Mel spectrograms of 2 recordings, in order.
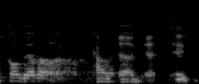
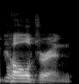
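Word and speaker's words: Calderón: co-moderators, Fox News Channel Dana Perino and Ilya Calderon, Univision. Just say it like a white person, man. Ilya Calderon. Shut up. Why do Ilya Cauldron?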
